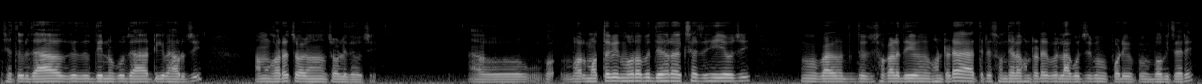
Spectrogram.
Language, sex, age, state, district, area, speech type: Odia, male, 30-45, Odisha, Ganjam, urban, spontaneous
